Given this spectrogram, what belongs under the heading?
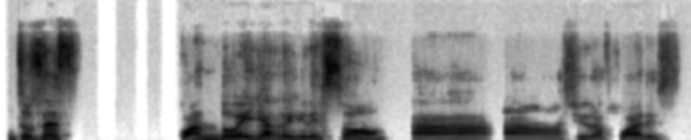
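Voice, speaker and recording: A Mexican university researcher, she tells a story in a casual interview, speaking slowly at a medium pitch. She's animated, acting out the voices she quotes and often ending sentences with "¿no?". The recording is dry, with clean studio sound.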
